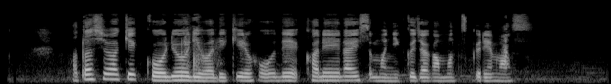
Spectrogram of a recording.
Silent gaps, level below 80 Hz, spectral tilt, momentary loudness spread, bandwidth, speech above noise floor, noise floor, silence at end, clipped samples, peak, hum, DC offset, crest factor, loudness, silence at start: none; -70 dBFS; -4.5 dB/octave; 9 LU; 11.5 kHz; 30 dB; -53 dBFS; 0.85 s; under 0.1%; -6 dBFS; none; under 0.1%; 18 dB; -23 LUFS; 0.4 s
